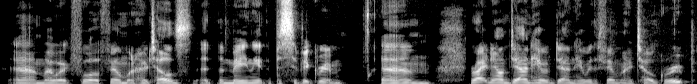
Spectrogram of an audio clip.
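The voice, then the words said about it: Slight Australian accent. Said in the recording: “I have a bit of Australian accent,”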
